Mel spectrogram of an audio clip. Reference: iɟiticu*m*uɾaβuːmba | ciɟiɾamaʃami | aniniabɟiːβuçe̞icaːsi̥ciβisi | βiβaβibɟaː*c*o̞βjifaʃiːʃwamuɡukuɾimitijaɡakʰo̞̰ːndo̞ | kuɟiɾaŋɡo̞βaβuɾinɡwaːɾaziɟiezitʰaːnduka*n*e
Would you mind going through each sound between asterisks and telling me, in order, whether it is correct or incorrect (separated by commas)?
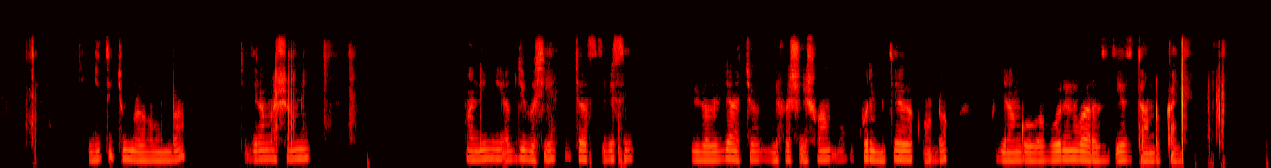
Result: correct, correct, incorrect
